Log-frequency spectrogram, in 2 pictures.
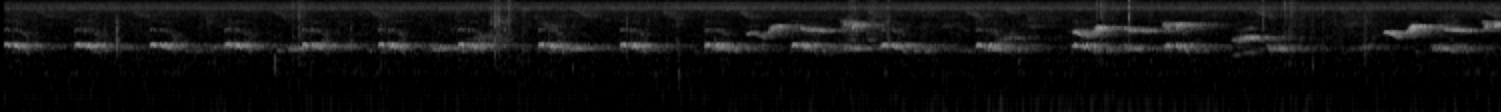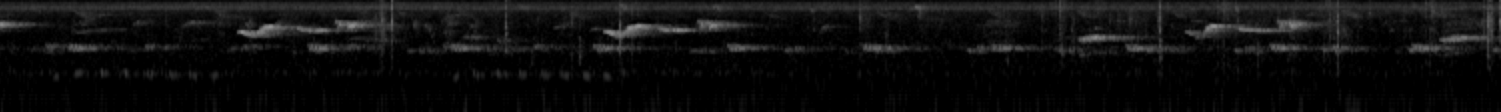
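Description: Birds calling: one repeats a single short note about twice a second throughout, while from about seven seconds in another gives a higher, rising phrase every two to three seconds. A faint steady high hiss runs underneath.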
